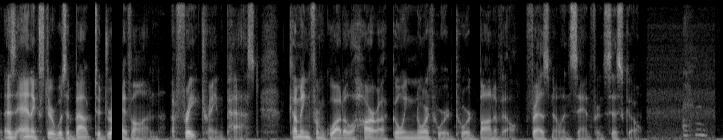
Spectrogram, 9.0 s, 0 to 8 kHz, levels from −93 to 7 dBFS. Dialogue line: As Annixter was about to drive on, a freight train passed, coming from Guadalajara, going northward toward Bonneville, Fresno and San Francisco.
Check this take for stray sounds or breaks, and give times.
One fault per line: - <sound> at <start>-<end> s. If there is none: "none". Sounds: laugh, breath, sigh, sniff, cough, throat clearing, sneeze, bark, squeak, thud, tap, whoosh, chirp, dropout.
- dropout at 1.4-1.5 s
- laugh at 8.5-8.9 s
